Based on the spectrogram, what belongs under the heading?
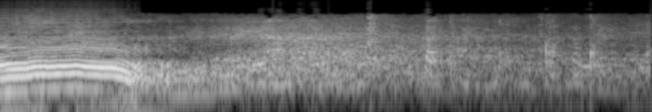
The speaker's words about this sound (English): And their tails were raised straight up. Their udders were so full with prem, with milk. It was just pouring out of them. And they were mooing very loudly.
